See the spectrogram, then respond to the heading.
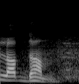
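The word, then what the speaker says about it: লব্ধম্: গীতাটা সাথে রেখে পড়বেন আচ্ছা উচ্চারণটা হবে লবধম তাহলে আমরা পাঠ করি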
